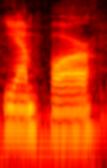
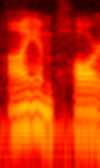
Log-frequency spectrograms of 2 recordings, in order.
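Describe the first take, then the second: First: The name is run together into one word. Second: The name is said as three separate words. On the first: The speaker calls it wrong. "pronouncing it like Yampar" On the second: The speaker calls it right. "That's probably better"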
